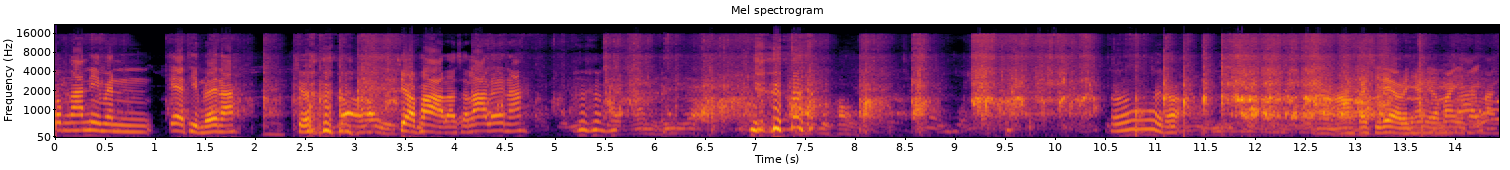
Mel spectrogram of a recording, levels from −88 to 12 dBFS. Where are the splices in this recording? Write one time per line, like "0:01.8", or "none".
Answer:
none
